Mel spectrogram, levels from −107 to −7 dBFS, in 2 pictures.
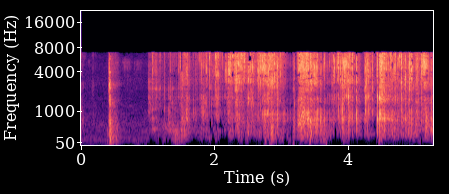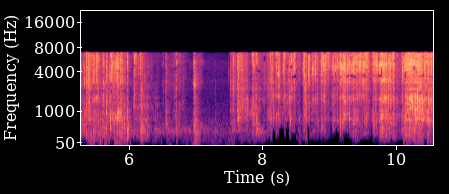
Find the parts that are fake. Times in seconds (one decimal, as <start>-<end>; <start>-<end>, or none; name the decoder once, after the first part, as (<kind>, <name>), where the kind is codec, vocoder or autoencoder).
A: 0.8-1.8 (codec, DAC); 6.8-10.2

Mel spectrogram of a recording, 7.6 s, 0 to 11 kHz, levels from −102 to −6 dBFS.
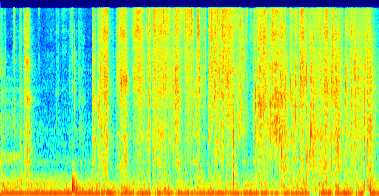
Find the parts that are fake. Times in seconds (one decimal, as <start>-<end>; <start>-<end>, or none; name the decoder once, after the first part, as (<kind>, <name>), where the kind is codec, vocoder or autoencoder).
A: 2.1-4.2 (codec, DAC); 6.2-7.6

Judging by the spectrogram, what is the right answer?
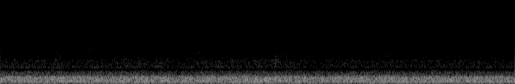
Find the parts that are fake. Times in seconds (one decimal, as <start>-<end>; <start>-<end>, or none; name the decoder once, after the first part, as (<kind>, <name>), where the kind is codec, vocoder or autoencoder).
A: none

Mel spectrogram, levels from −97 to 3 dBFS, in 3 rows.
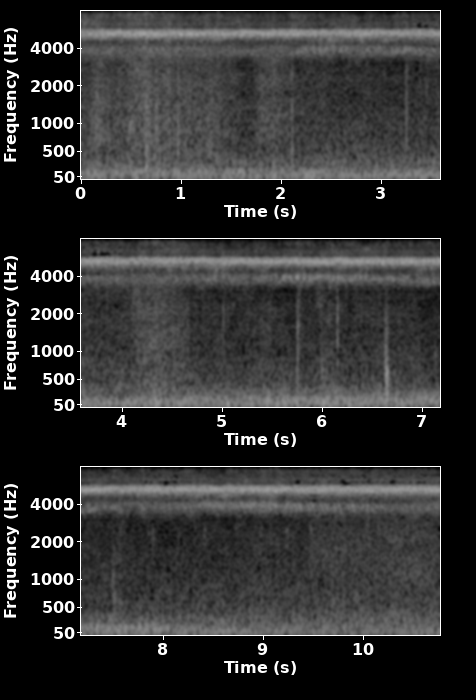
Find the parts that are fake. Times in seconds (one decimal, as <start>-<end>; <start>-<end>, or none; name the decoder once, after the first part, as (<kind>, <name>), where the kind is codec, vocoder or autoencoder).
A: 0.0-3.3 (codec, DAC); 4.0-7.8; 8.3-9.3

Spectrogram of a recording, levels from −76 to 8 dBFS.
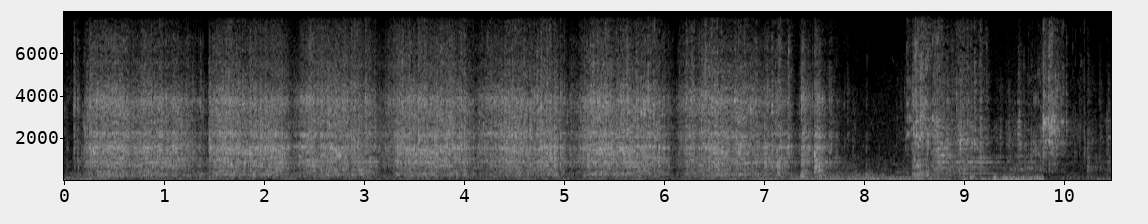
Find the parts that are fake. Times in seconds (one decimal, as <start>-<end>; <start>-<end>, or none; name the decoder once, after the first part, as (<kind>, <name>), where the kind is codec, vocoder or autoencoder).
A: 1.9-3.9 (codec, DAC)

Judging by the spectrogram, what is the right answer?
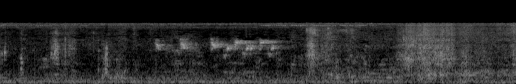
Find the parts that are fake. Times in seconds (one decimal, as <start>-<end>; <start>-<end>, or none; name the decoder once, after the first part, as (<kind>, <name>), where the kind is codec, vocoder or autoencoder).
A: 4.0-5.2 (codec, DAC)

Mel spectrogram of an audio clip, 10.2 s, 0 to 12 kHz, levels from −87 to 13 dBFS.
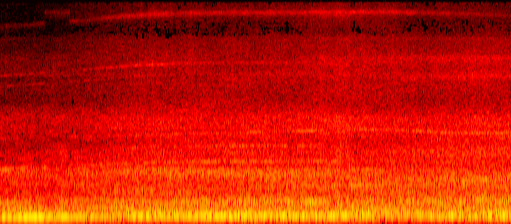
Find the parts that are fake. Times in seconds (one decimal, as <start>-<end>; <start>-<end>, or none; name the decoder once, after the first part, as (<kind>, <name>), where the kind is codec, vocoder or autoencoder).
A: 0.9-1.4 (codec, DAC); 6.4-7.0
